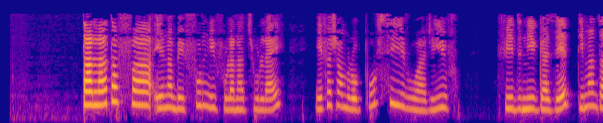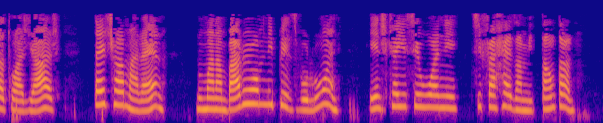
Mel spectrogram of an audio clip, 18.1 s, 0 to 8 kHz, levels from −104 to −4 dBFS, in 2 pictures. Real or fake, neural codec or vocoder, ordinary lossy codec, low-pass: real; none; MP3, 24 kbps; 7.2 kHz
